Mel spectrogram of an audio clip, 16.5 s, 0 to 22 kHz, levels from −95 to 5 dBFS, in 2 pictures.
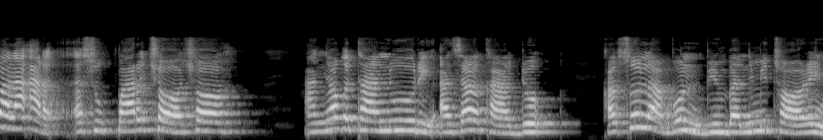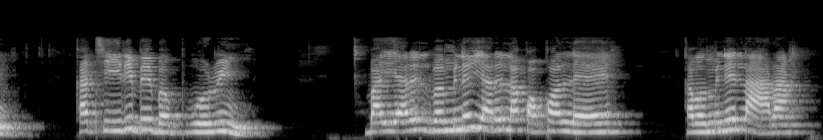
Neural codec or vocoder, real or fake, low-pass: none; real; 7.2 kHz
